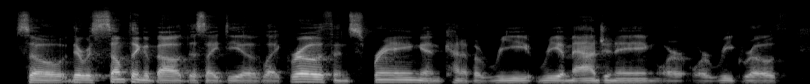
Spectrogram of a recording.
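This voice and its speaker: A man with an American accent speaks at a fairly slow pace in a very deep, low voice, with fairly even intonation and hardly any pauses. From United States. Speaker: podcast host, studio co-founder. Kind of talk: podcast interview.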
